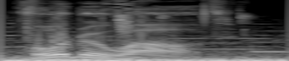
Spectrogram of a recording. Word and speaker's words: Vorderwald: Vorderwald. The Vorderwald cattle, or as the Germans would call it, Vorderwalder Rind, is a dual-purpose cattle breed with a name that rhymes with Grindelwald.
